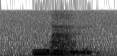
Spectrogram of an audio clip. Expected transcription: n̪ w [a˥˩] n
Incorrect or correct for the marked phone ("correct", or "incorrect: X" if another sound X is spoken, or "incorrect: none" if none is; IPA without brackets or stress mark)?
correct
